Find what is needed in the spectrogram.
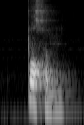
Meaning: to brag
- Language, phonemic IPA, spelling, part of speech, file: Dutch, /ˈpɔxə(n)/, pochen, verb, Nl-pochen.ogg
